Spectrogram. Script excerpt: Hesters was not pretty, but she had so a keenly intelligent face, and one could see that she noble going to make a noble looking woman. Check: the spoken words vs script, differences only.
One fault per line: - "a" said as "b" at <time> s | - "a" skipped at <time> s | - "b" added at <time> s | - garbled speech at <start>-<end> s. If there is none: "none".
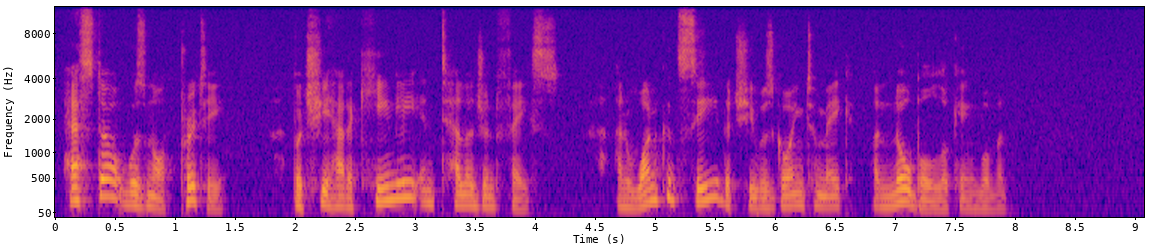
- "Hesters" said as "Hester" at 0.1 s
- "so" skipped at 2.4 s
- "noble" said as "was" at 5.8 s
